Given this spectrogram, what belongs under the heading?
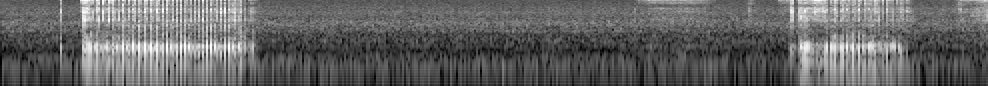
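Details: Snoring in a pug: two loud, rough, rattling snores about four seconds apart, each lasting about a second.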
